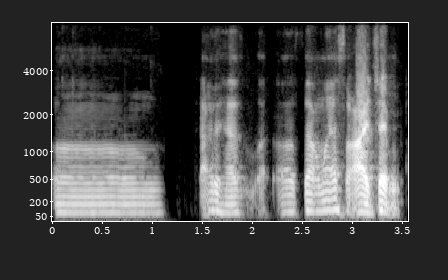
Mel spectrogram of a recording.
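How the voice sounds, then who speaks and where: A man's voice: low-pitched, steady tone, unhurried. A man co-hosting a casual live podcast, laid-back and slangy, laughing often. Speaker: podcast co-host. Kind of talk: casual live-stream chat.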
